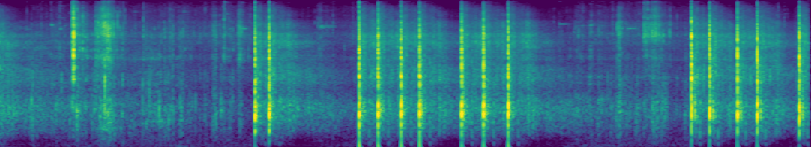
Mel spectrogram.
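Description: Handgun fired in quick strings of two to four shots, each a sharp crack with a short echo, separated by pauses of a second or more.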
